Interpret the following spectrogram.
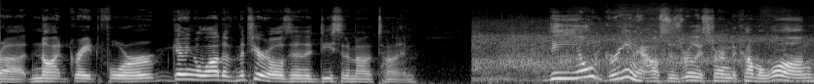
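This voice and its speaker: Hosting a gaming video, a man gives casual first-person commentary dotted with folksy exclamations and mild slang. His voice runs on the high side.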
